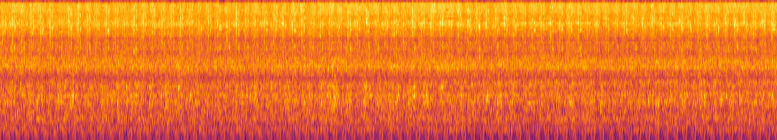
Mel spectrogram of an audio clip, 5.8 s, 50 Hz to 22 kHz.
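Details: 1974 Honda Civic series 1, 1.5 L engine idling after coolant flushing with the pressure tester removed: steady, even idle with a regular low pulse and no misses, knocks or rattles; good compression, sounds healthy.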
